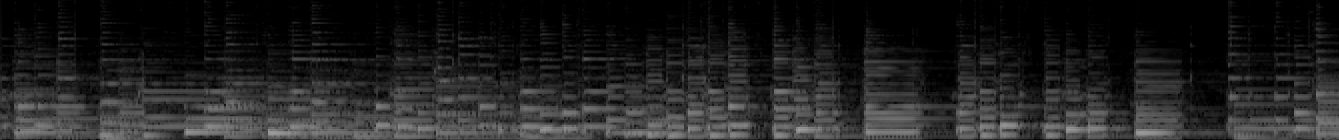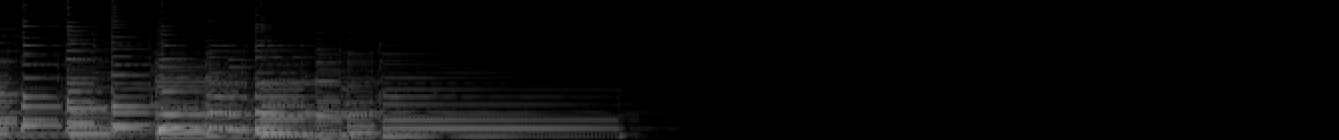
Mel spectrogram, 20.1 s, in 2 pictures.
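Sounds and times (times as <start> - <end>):
ukulele playing a polonaise: 0.0 - 14.9
guitar playing a polonaise: 0.0 - 15.0.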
